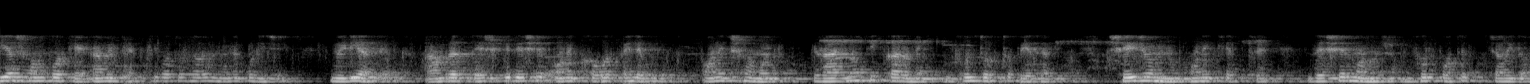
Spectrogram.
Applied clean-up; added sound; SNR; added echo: neural separator model SepFormer DNS4.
